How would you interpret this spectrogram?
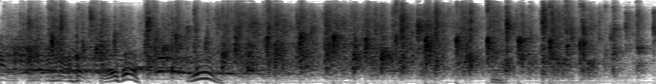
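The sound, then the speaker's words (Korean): A lecture audience bursts into sustained clapping, a dense patter of many hands. Voices shout and call out over it, with rising and falling exclamations cutting through the applause. “그게 박수란 거예요.”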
